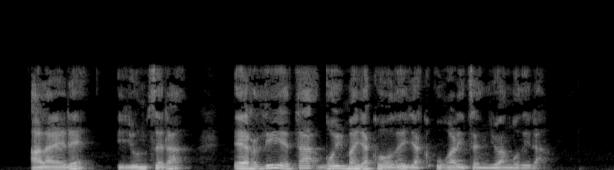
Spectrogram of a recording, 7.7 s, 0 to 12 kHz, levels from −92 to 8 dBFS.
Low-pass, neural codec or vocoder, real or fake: 7.2 kHz; none; real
